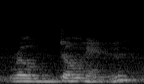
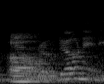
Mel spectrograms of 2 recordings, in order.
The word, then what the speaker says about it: Rodonen: advisor, or he calls you all here Rodonin, is what he calls himself in Aquayan, but Which is translated is holy advisor. Rodonin For the and you spell it RODONEN.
